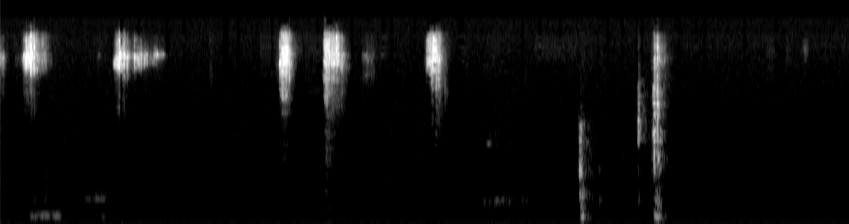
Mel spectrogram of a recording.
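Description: Faint handling sounds at a sketchbook page: a scattering of short, scratchy swishes, then two light clicks near the end.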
